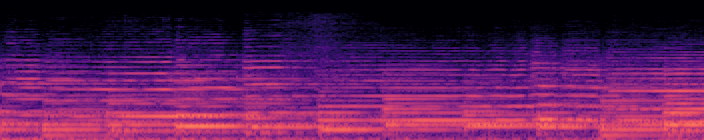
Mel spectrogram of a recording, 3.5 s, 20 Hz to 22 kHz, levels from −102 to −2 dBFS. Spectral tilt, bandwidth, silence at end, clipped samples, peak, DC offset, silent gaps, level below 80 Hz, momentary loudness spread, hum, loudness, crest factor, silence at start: -6 dB/octave; 10.5 kHz; 0 s; under 0.1%; -20 dBFS; under 0.1%; none; -54 dBFS; 5 LU; none; -36 LUFS; 14 dB; 0 s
